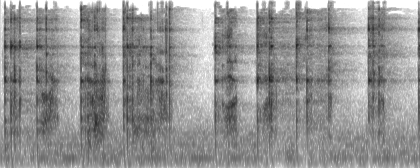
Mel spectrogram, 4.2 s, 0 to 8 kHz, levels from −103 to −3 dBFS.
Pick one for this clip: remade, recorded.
recorded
